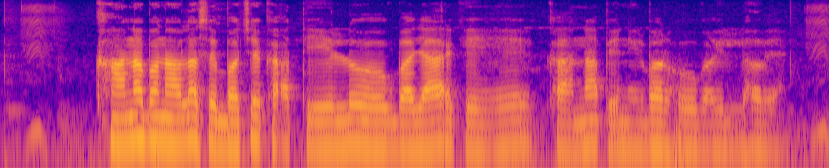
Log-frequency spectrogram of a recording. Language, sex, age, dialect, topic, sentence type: Bhojpuri, male, 18-24, Northern, agriculture, statement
